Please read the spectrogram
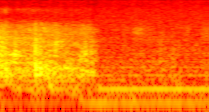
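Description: A man's voice finishing a sentence in the first second, then a quiet pause with only a low steady hum.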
